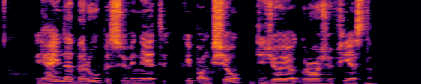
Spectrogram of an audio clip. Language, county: Lithuanian, Kaunas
